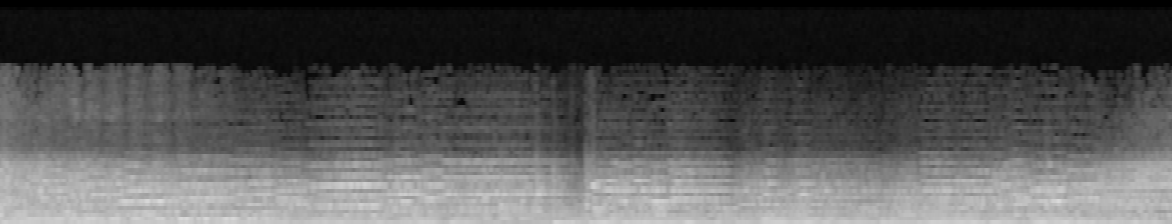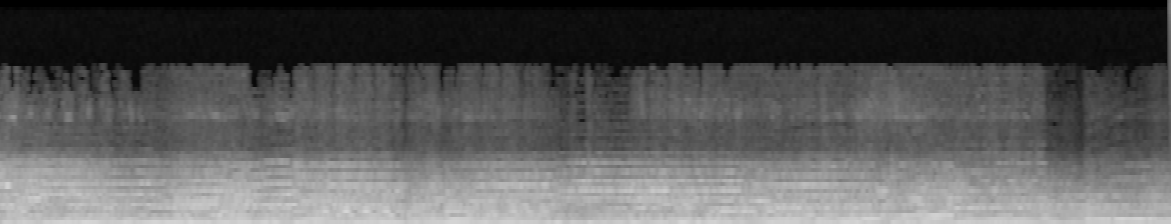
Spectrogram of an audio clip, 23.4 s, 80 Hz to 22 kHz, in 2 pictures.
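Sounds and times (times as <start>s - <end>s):
uncertain sad string loop: 0.0s - 23.4s.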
